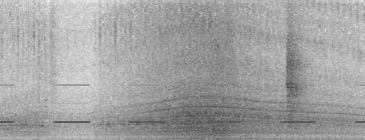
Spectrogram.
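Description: Reversing beeps from a truck in Universal Truck Simulator: evenly spaced electronic beeps over a steady engine drone, with the motor swelling midway.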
